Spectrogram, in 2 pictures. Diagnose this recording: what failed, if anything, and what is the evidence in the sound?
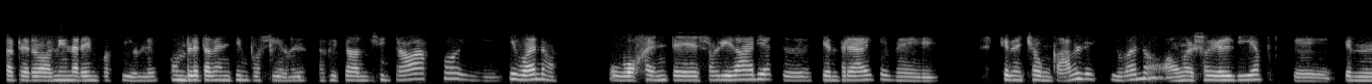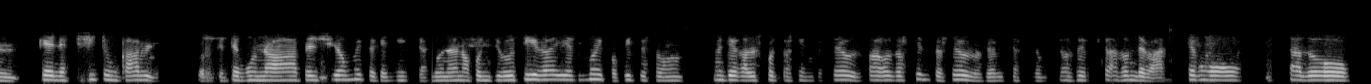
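Nothing failed here that I can hear; none of the stages from the wiring through to playback leaves any mark of trouble anywhere in the recording.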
